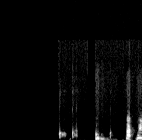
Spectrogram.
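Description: Video-call audio cutting in and out: about a second of dead silence, then short clipped fragments of a voice that break off abruptly, as the call's sound switches over to another participant.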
